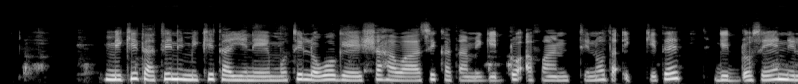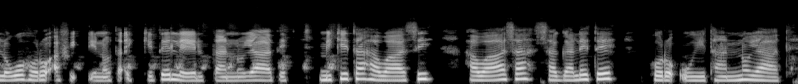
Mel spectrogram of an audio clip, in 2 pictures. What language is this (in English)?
Sidamo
